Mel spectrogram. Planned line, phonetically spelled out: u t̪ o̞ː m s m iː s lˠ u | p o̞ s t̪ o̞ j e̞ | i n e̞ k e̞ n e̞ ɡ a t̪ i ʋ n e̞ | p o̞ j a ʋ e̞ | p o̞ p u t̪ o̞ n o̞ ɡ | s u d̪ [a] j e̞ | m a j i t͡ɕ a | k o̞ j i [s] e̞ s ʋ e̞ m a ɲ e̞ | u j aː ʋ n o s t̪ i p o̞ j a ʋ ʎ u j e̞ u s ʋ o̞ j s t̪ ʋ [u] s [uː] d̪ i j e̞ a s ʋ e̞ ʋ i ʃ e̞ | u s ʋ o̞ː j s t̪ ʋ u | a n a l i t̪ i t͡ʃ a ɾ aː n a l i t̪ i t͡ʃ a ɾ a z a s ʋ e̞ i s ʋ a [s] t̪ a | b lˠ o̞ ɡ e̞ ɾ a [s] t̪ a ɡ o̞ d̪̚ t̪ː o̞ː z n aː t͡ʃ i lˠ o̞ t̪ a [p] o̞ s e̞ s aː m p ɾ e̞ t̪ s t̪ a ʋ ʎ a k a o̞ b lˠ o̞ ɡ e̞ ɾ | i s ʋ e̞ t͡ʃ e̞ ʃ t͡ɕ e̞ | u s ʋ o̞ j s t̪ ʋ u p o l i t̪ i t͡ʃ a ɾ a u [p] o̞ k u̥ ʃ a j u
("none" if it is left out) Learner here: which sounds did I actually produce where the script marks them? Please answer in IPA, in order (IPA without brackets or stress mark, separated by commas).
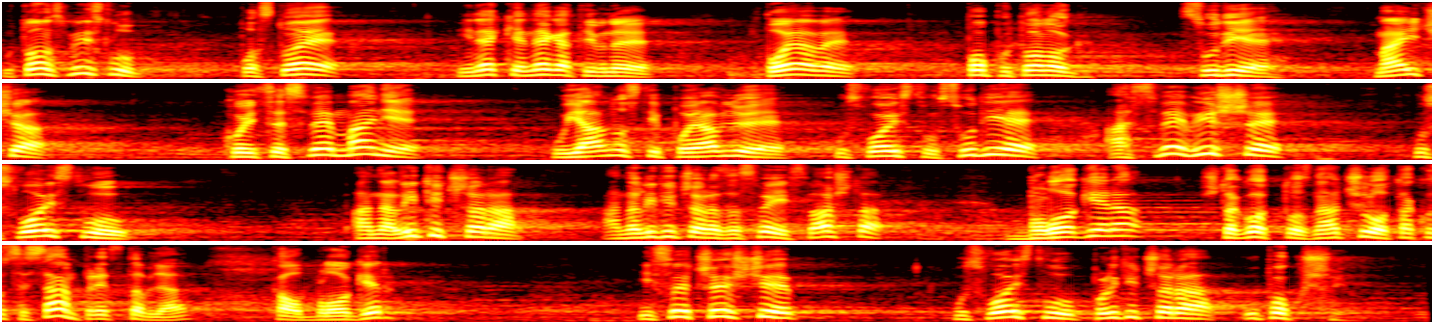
i, s, u, u, ʃ, ʃ, k, p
